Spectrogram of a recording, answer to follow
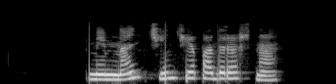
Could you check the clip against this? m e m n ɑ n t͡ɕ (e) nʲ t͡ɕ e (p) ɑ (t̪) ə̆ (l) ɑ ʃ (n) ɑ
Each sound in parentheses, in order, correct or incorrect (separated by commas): incorrect, correct, incorrect, incorrect, correct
